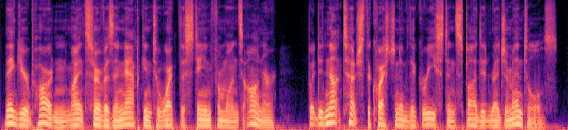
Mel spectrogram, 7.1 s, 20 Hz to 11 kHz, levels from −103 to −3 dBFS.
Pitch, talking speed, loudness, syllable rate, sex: 95 Hz, 230 wpm, -18 LUFS, 5.8 syllables/s, male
